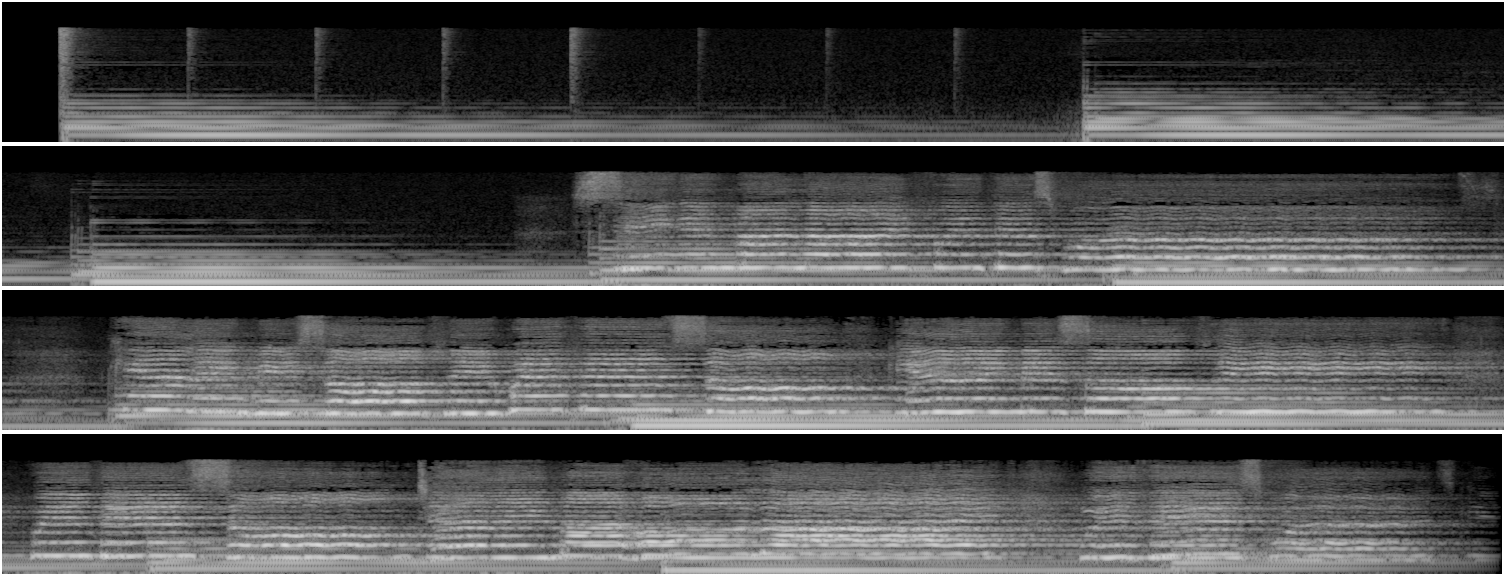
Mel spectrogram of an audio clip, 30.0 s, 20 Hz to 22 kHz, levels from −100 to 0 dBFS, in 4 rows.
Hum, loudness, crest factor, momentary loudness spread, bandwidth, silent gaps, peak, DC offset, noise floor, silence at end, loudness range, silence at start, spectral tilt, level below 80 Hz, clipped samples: none; -24 LUFS; 18 dB; 18 LU; 11.5 kHz; none; -6 dBFS; under 0.1%; -59 dBFS; 0.1 s; 15 LU; 0.3 s; -5 dB/octave; -54 dBFS; under 0.1%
